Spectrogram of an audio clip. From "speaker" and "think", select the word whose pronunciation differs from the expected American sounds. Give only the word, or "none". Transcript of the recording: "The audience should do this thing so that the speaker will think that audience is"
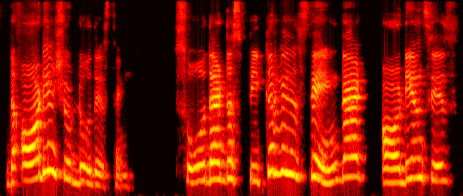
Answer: think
